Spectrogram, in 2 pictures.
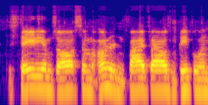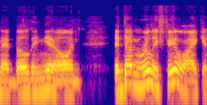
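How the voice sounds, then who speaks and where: He has an unremarkable speaking voice with an American accent. His pitch is fairly high for a man. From US Midwest, St. Louis. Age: 60s. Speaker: sports fan. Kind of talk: casual interview.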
